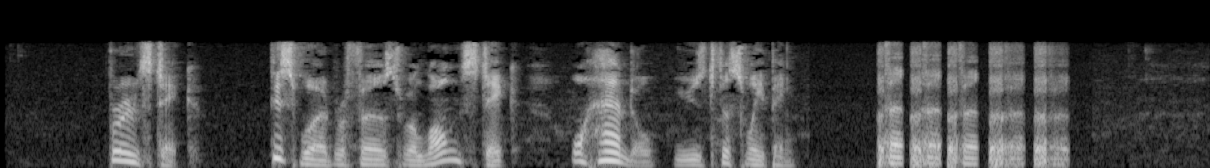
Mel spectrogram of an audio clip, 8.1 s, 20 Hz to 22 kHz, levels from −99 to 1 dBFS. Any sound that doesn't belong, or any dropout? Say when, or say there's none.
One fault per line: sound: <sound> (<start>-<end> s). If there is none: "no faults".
sound: laugh (5.8-7.1 s)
